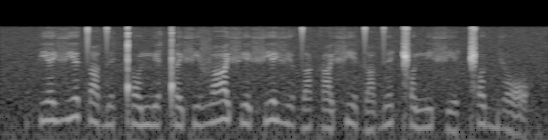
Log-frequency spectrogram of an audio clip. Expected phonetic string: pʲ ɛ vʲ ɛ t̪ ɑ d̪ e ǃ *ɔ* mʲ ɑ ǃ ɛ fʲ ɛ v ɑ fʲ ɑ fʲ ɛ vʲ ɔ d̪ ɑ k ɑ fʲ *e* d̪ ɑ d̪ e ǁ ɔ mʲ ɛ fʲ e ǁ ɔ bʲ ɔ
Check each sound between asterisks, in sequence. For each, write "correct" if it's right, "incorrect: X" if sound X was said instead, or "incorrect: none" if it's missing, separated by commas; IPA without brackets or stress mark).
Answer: correct, correct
